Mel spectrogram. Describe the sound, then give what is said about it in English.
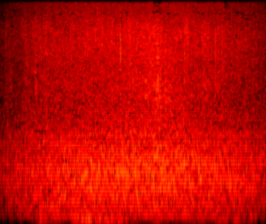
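A dense, steady roar of heavy rain, with a low rumble of thunder swelling briefly near the start and then settling back into the constant downpour; no voices. “There might be heavy rains”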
